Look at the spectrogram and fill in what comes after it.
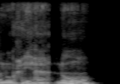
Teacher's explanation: mad tabi'i dan panjangnya 2 harokat. Ya, tidak boleh lebih dan tidak boleh kurang.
